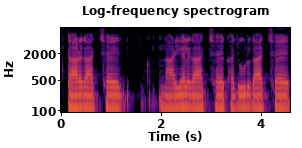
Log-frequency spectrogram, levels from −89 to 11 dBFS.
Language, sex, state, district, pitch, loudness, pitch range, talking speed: Maithili, male, Bihar, Samastipur, 115 Hz, -30 LUFS, 110-115 Hz, 115 wpm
